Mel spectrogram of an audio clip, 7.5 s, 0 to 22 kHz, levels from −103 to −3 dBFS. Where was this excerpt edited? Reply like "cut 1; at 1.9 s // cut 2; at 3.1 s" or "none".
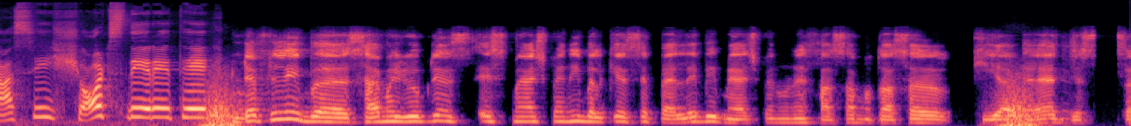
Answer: cut 1; at 1.6 s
